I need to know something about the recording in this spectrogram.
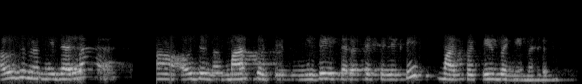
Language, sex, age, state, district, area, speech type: Kannada, female, 18-30, Karnataka, Mandya, rural, conversation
